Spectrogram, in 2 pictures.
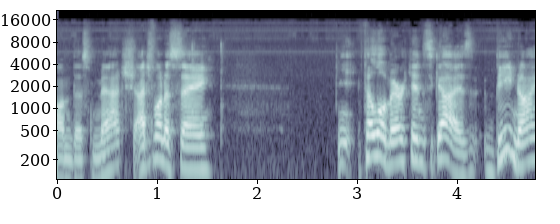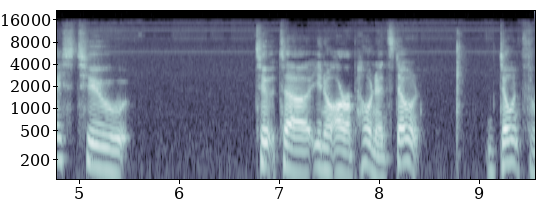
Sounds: speech
inside a small room

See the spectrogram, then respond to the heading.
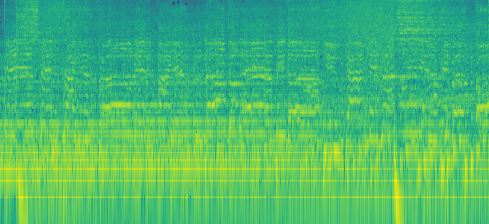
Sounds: dubstep
electronic music
music

